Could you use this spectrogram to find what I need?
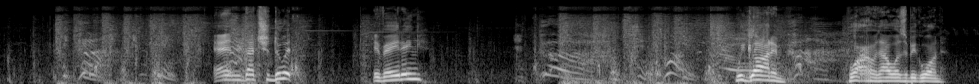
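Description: Blades clash and strike in a fight.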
